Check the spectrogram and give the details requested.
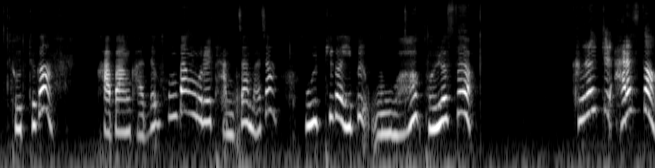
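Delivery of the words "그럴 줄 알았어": sudden, high, loud shout. A narrator reads Dot shouting as Wolfie opens his mouth wide, shouted. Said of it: "도트가 소리쳤어요".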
